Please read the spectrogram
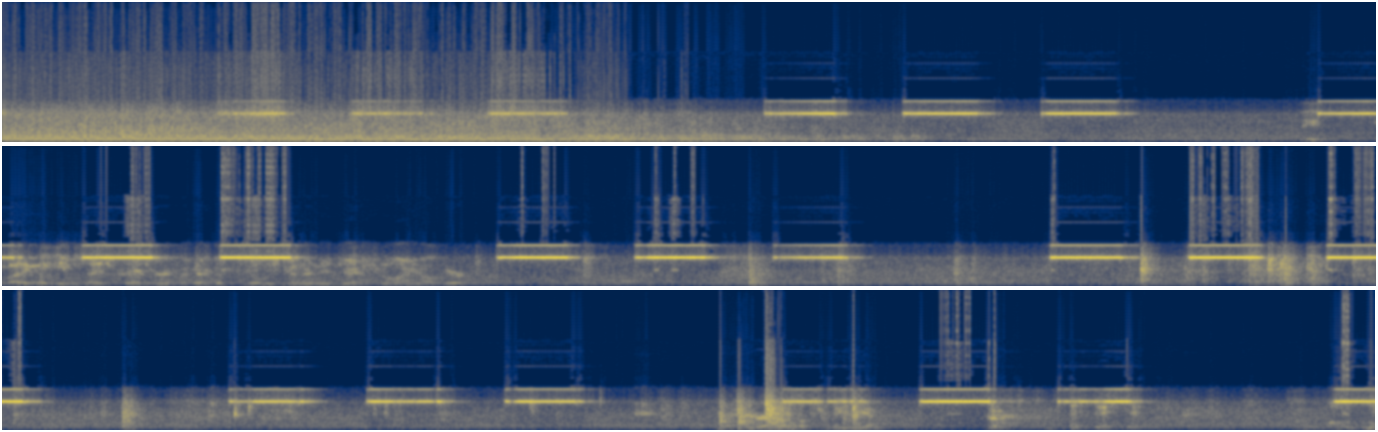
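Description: A submarine's diesel engine running loudly, then dying away over the first five or six seconds. From about two seconds in, an alarm beeps in a high steady tone in repeating groups of three with a short pause between groups, the pattern of a smoke alarm.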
